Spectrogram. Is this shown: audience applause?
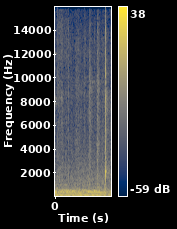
no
